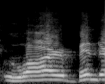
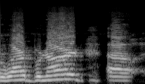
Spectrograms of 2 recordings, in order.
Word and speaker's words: Uwar Bernard: Uwar Bender, I believe. Bernard. I'm sorry, Uwar Bernard.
